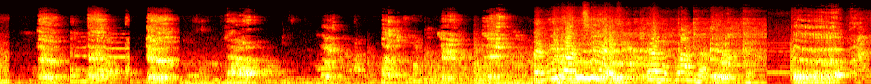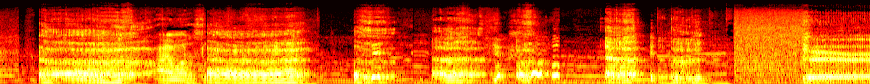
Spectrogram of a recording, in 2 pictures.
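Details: Compilation of repeated loud, drawn-out voiced belches over background music; burping.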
